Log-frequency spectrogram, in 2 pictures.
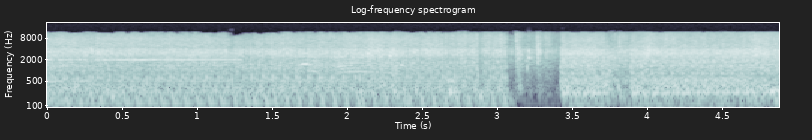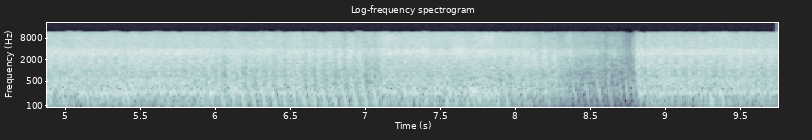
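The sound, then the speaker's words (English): A police officer in Florida fires gunshots because an acorn landed on the hood of a car: loud, rapid bursts that run almost continuously, broken by two brief pauses, each shot a sharp crack blending into a dense, rattling barrage. “especially after an ACORN incident in Florida, where a police officer just went full Rambo because of an acorn that landed on the hood of a car.”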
